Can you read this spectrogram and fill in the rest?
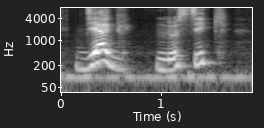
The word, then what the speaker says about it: diagnostic: Lasagne, que a gente tem o GN como ny, ou também champagne, champagne, que seria a regra geral da pronúncia do GN. No caso de diagnostic, a gente separa essa sílaba e fica diagnostic.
